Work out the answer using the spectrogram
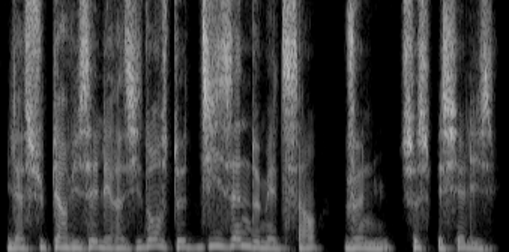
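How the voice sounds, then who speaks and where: A man narrating a television news report in a measured, scripted way. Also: on the high side, a little mellow, breathy edge, no echo, studio quality.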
